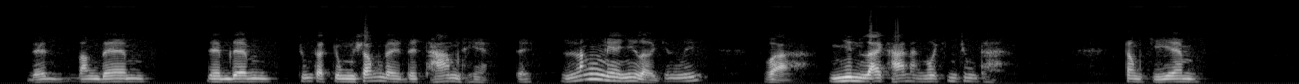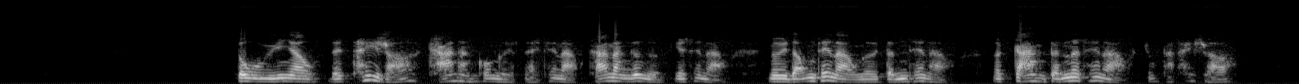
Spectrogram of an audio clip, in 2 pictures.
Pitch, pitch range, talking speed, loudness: 135 Hz, 110-150 Hz, 165 wpm, -23 LUFS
